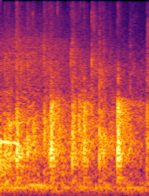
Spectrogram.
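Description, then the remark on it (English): A church audience applauds a guest called up on stage before the sermon, the claps coming in uneven, overlapping bursts with a few sharper peaks. The applause is moderate in loudness and lasts only briefly. “Never have too many people applaud when I get up to preach.”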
